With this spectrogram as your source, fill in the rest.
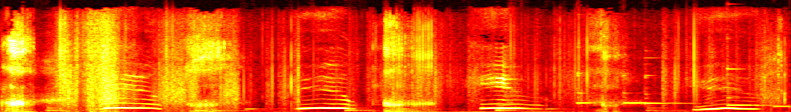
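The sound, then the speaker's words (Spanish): A voice imitates snoring, acting out a children's story character who falls asleep snoring from tiredness, with four drawn-out, breathy snores at a steady, slow rhythm, each rising and falling in pitch, fairly loud, with no other talking. “Cuando, cuando Camila lo bebió, ella se quedó a dormir, roncando del cansancio.”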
